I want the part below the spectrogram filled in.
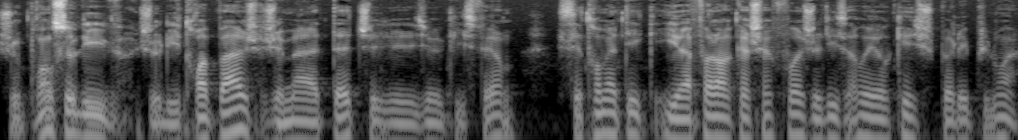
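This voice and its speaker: At a fairly quick pace, a man speaks in a very deep, low voice with ordinary pitch variation. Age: 70s. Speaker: former mason, author. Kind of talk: testimony interview. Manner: halting.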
